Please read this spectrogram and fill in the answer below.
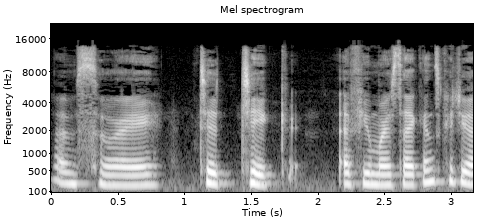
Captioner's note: speaking in French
